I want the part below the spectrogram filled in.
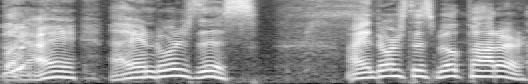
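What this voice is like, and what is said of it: Ronald Reagan impression. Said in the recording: “a picture of Ronald Reagan on it ... that might be the best impression you've ever done on the show”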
